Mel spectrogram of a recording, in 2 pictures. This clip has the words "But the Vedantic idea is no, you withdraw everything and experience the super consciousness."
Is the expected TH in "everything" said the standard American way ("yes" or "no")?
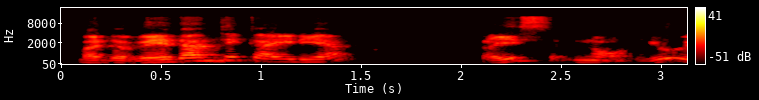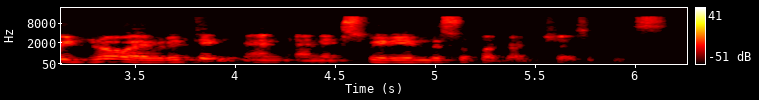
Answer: no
